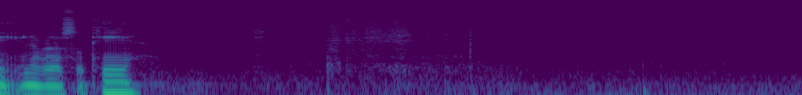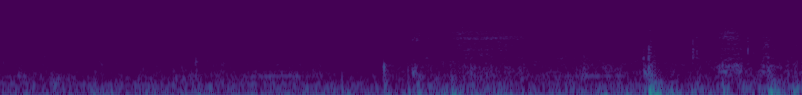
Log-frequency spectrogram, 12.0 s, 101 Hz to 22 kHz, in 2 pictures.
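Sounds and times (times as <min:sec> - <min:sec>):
soft rubbing: 0:01.8 - 0:04.0, 0:09.0 - 0:12.0.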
